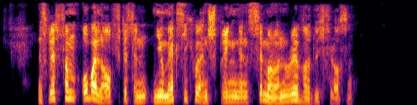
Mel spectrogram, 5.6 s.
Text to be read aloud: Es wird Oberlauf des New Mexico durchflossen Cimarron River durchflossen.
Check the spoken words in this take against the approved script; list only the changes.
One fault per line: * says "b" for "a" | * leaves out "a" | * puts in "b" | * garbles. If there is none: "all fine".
* puts in "vom"
* puts in "in"
* says "entspringenden" for "durchflossen"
